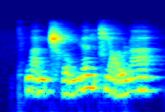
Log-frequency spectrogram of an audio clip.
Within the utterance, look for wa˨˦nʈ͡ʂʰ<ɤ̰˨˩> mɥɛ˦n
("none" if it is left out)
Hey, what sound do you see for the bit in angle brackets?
ɤ̰˨˩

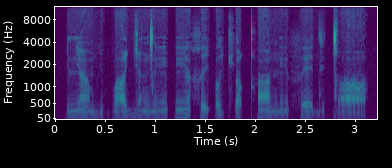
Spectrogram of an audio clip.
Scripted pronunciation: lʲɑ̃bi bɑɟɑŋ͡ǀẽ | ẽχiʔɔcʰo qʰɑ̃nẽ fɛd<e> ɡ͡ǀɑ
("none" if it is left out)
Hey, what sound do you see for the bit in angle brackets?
ɘ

